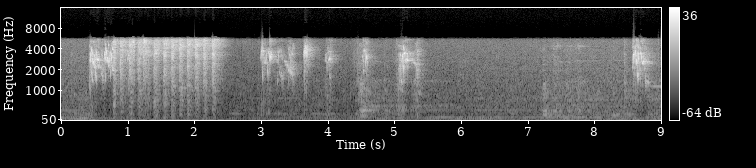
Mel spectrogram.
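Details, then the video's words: Budgerigar performing a courtship display: a two-second rasping warble, then several short squawky chirps, a quiet pause and one final chirp. "Perruche Ondulée Parade Amoureuse"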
